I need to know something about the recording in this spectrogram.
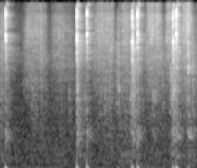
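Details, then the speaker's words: PC build in Phanteks Enthoo Evolv ATX case: irregular sharp ticks in small clusters, about one burst every half second, from a fan blade bumping the extra four-pin power cable; smooth once the cable was moved. "bumping into that extra four pin power cable right up there that's what you hear that clicking oh I've moved it now it's smooth"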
